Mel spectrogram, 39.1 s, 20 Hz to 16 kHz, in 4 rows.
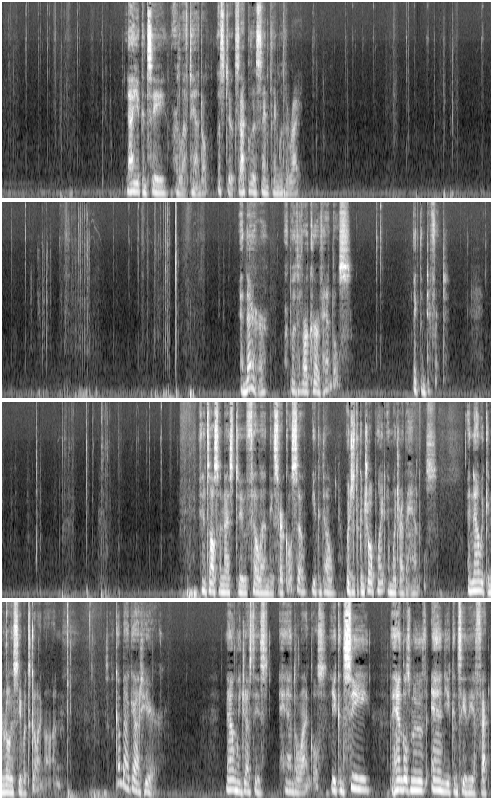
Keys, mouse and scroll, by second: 0.7 click, 0.9-1.5 drag, 2.0-4.7 scroll up 2, 4.7 scroll up 1, 6.2-6.8 scroll down 3, 6.8 click, 7.2 click, 8.0 click, 8.5 shift+click, 8.9 ctrl+shift+d, 9.5 drag, 9.9 drag, 10.3 scroll down 2, 10.5-11.0 scroll up 7, 10.9 click, 12.0 drag, 12.5 shift+click, 14.0-15.3 scroll up 4, 17.3 click, 19.2-20.0 scroll down 6, 19.7 scroll up 2, 20.0 scroll down 1, 20.2 middle click, 20.2 scroll down 1, 20.7 shift+a, 21.6 l, 22.7 click, 29.4 drag, 30.6 Tab, 31.7 scroll up 2, 32.4-33.6 scroll up 1, 34.0-35.7 drag.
